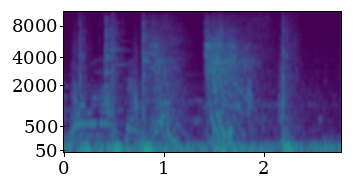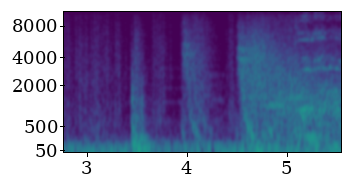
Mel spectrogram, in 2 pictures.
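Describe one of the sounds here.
Blades strike in a fight.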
